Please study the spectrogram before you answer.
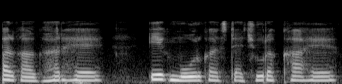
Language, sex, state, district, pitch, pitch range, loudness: Hindi, female, Uttar Pradesh, Lalitpur, 190 Hz, 185-195 Hz, -16 LUFS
